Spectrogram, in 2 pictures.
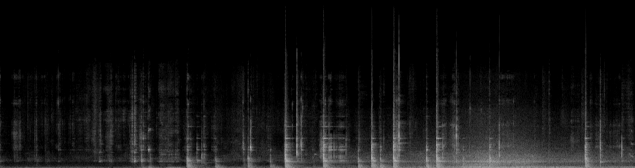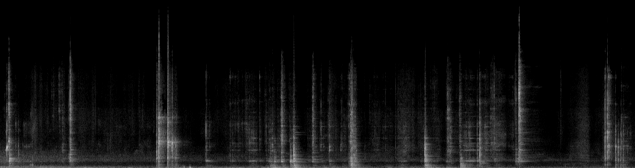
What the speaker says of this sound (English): Remove the pads.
